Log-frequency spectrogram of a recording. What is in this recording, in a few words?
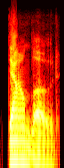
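"download", American English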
